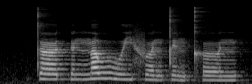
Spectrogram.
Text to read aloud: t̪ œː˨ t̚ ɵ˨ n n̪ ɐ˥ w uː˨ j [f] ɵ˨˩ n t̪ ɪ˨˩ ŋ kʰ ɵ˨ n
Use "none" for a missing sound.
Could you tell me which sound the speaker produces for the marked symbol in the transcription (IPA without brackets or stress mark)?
f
